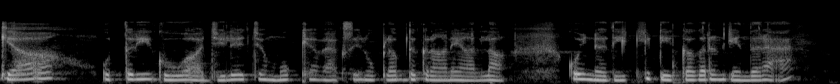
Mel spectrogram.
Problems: none marked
